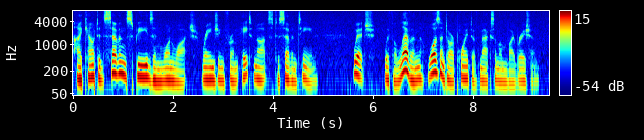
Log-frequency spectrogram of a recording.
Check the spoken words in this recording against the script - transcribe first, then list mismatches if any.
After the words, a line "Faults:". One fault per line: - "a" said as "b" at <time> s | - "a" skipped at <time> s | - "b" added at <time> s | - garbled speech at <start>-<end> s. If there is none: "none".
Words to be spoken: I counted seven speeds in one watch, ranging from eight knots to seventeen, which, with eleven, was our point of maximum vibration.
I counted seven speeds in one watch, ranging from eight knots to seventeen, which, with eleven, wasn't our point of maximum vibration.
Faults:
- "was" said as "wasn't" at 7.1 s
